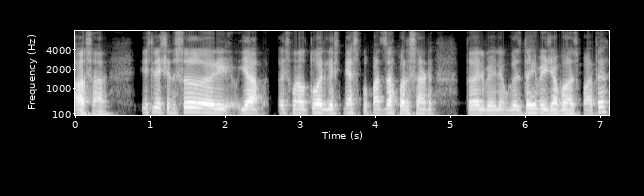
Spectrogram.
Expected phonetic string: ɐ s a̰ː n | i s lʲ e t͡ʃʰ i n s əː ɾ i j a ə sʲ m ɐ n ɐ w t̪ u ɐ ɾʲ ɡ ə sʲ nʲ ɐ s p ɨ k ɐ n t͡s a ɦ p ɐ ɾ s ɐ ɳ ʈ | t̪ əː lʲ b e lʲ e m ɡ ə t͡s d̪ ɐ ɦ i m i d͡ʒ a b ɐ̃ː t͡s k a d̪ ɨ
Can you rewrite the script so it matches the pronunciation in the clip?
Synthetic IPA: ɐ s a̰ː n | i s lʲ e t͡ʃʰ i n s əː ɾ i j a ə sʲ m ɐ n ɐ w t̪ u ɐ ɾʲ ɡ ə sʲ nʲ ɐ s p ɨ p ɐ n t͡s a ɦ p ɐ ɾ s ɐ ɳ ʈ | t̪ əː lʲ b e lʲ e m ɡ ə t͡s d̪ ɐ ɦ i m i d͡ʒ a b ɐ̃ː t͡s p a t̪ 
